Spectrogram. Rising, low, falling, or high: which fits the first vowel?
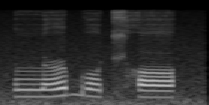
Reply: rising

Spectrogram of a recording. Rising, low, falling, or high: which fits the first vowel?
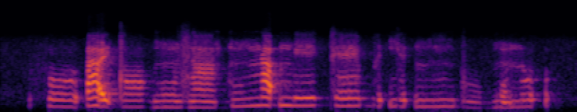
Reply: low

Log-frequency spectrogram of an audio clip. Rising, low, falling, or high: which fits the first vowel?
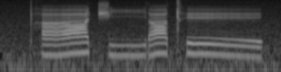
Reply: rising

